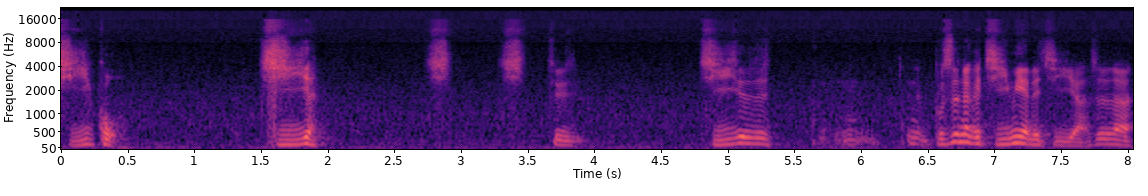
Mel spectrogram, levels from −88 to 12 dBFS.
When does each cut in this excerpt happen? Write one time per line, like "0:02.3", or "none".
0:03.0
